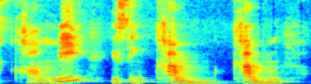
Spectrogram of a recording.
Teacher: lembra aqui de juntar o come no on, porque o é do come não é pronunciado. Então você nunca diz come e sim come, come.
